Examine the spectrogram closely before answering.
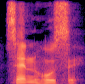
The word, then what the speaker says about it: San Jose: For them, J doesn't exist. So this they would pronounce as San Jose. For them, this is San Jose.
